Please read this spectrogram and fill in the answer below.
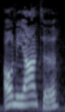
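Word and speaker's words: Oneonta: It's pronounced Oniata. Oh wow, I was kind of close. Okay, Oniata,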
